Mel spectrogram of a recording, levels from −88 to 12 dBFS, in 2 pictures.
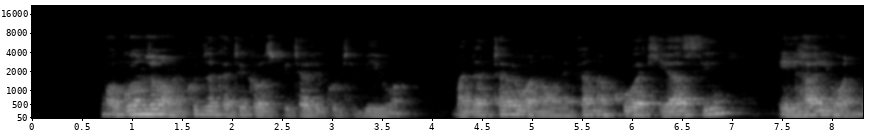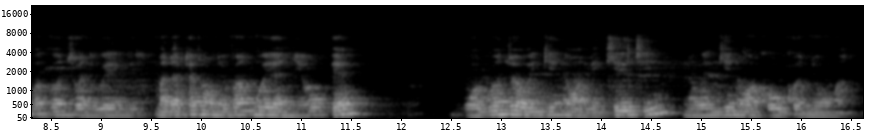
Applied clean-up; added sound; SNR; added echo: none; none; none; reverberation time 0.5 s.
